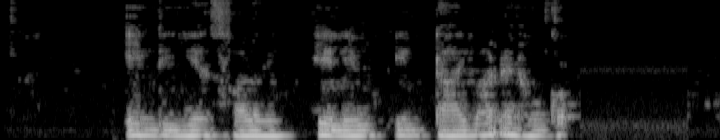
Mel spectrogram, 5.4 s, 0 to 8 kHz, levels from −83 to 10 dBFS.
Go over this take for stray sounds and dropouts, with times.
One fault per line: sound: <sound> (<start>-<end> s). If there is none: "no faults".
no faults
